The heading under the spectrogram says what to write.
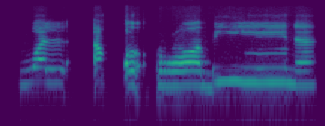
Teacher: والاقربین, میں قلقلہ ہو رہا ہے, قلقلہ مکمل طور سے کریں گے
